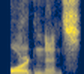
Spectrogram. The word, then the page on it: ordinance: American English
